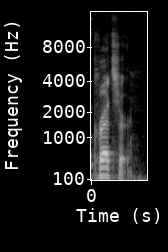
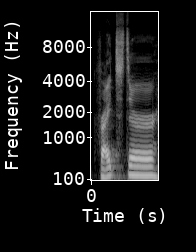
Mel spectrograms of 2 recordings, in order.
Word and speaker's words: Kretser: right so um kretzer chesapeake valley seat yes sir uh you pronounce my name my last name correct that's it's a big one huh how else do they pronounce it kreitzer chryster uh usually there's some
